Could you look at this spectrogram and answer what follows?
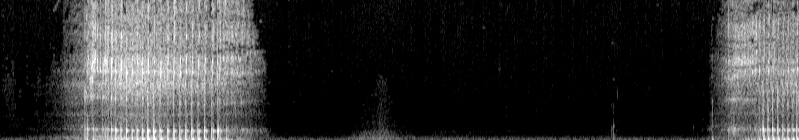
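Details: Loud, fluttering, rattly snoring breaths in during sleep, about one every five seconds, with quiet pauses between.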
